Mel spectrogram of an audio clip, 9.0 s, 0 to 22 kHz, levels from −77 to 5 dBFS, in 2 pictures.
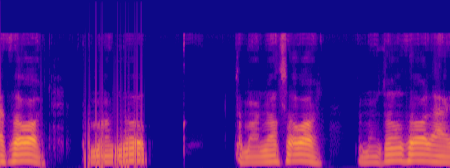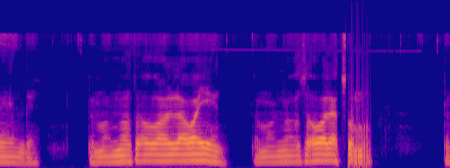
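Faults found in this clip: Nellymoser compression, whole clip: rough, hissy, smeared speech with plainly audible coding damage and no content above 10.6 kHz. Likely cause: Nellymoser Asao at a rate near 44 kbps, fixed bit allocation leaving weak bands noise-filled. Unlike a plain lowpass, the hiss rides inside the band.

Processor overload crackle, 0.41–1.83 s: gritty tearing from around fifty short silent gaps, fitting 10 ms buffers missed in a run. Again 7.96–8.45 s, around twenty gaps. Regular buffer-sized holes that stop when the load passes, not irregular packet-loss dropouts.

Switching supply whistle, 6.39–8.72 s: high tone between 7.1 and 7.5 kHz, about 35 dB below the speech, pitch wandering within that range. A switching power supply in audible burst mode or beating with another. A discrete tone that starts and stops, unlike broadband codec hiss. It overlaps the second crackle burst.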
